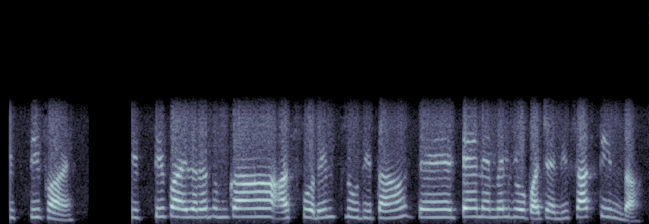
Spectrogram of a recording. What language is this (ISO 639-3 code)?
kok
